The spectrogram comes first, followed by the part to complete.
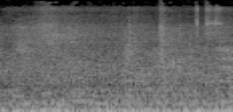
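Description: Steady low rumble of background noise in a large indoor exhibition hall, with no single event standing out.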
